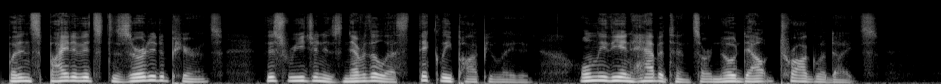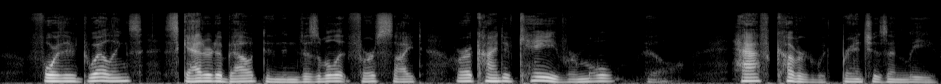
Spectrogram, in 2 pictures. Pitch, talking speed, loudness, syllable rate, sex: 135 Hz, 135 wpm, -19 LUFS, 5.2 syllables/s, male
